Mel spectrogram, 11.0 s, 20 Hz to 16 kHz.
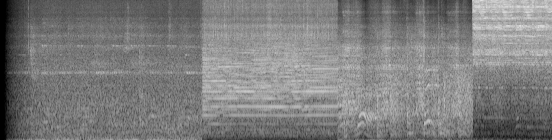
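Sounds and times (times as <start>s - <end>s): wood thickness planer whining: 4.1s - 11.0s.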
